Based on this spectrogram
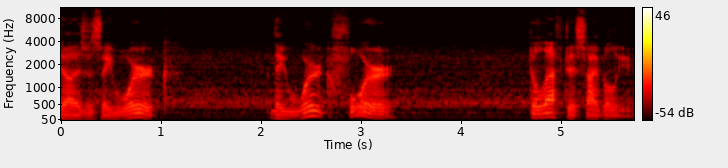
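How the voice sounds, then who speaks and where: A man talks at a moderate pace. His voice is fairly low in pitch, with a dark, mellow tone. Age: 20s. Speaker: podcast host. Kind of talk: casual monologue. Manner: halting; animated.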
